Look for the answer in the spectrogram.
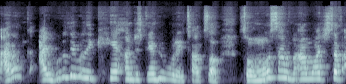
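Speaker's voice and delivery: quick, run-on fast delivery; slipping back into fast speech; fast talk. Shown as a demonstration. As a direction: speed through it naturally. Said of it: "I'm talking like this".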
